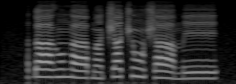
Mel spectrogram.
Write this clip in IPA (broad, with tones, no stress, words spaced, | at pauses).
ɗaː˦ɣɔ̃˦ŋaː˧bã˨ t͡ʃa˦t͡ʃɔ̃˦˨ ʃaː˦˨meː˧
